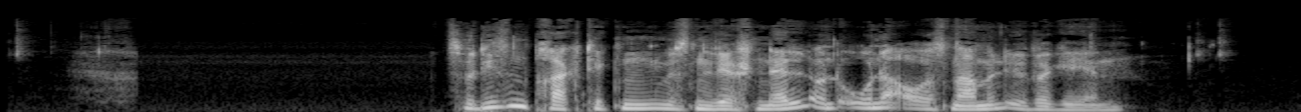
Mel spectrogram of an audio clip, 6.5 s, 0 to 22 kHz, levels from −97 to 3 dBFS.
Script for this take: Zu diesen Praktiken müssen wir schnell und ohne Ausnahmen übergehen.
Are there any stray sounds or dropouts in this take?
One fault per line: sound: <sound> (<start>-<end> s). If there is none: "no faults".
no faults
